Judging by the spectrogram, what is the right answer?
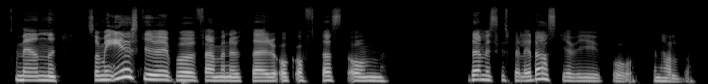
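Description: A woman with an ordinary speaking voice talks at a moderate pace and medium pitch with ordinary pitch variation, in a dry, close sound with no echo. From Malmö, southern Sweden. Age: 30s. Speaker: singer-songwriter. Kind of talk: casual chat.

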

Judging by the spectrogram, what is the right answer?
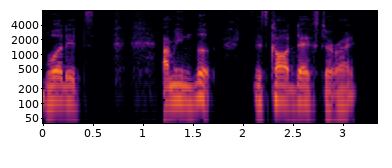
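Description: Against a quiet background, a man with an unremarkable speaking voice talks at a medium pitch with fairly even intonation, in a dry, close sound with no echo. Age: 30s. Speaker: podcast co-host, filmmaker and screenwriter. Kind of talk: casual chat.

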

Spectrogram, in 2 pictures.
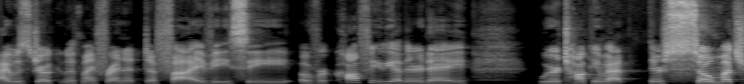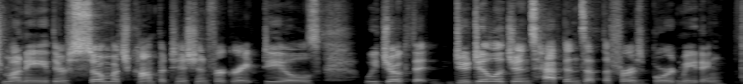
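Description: With a New York accent and monotone, flat intonation, the speaker goes at a fairly quick pace in a bright, sharp tone, on a very clean recording with a silent background and a dry, close sound with no echo. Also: woman, medium pitch for a woman. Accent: New York American. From US, New York. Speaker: venture investor. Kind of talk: interview.

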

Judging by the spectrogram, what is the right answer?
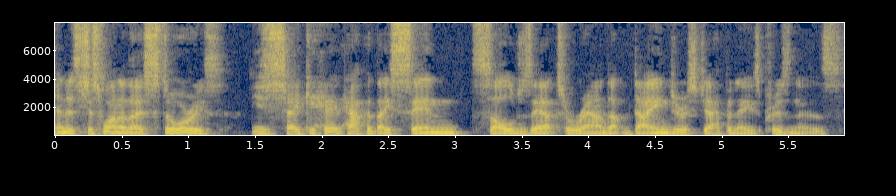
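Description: This man speaks fairly quickly with an Australian accent, his pitch fairly low. His intonation is flat and monotone, and the recording is very clean with a silent background. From Australia, rural New South Wales. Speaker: historian and author. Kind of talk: interview.

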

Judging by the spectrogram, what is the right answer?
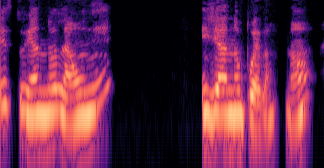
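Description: Over music in the background, a woman speaks in a high voice, with a dry, close sound and no echo. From Mexico, Puebla. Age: 20s. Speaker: time-management coach and online entrepreneur. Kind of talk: interview.

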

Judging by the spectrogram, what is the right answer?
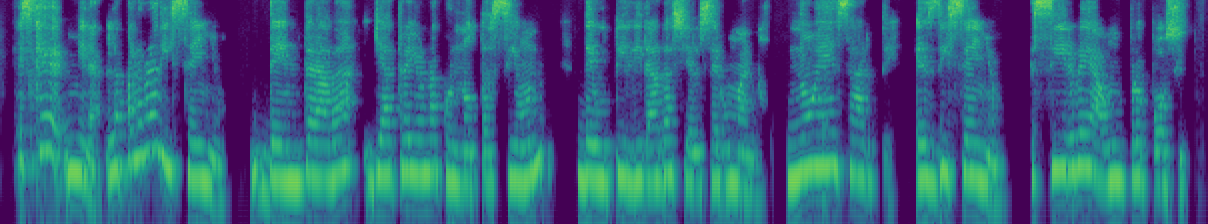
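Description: Her pace is very slow, and her intonation is lively. The woman has a medium pitch and sounds somewhat breathy. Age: 50s. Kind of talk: interview.

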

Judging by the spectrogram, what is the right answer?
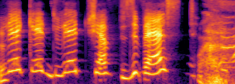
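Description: A female-sounding voice puts on a character with a German accent, pitched extremely high.

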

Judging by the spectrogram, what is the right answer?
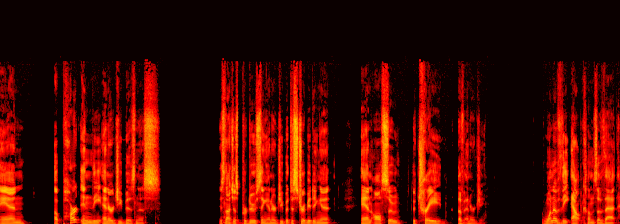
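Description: On a very clean recording with a silent background, a man with an American accent speaks at a fairly slow pace, with medium pitch and ordinary pitch variation. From Appalachian western Maryland. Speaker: podcast host. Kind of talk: casual interview. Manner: energetic.

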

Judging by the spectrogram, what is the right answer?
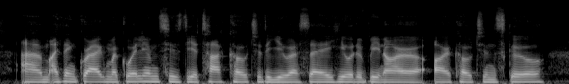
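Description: A man with an Irish accent, monotone and flat, hardly pausing, at very even loudness, on a very clean recording with a silent background. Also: medium pitch for a man, moderate pace. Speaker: rugby player. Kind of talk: casual chat.

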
